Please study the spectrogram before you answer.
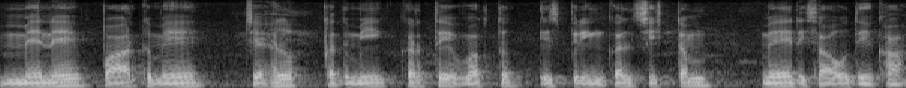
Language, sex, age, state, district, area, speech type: Urdu, male, 30-45, Uttar Pradesh, Muzaffarnagar, rural, spontaneous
